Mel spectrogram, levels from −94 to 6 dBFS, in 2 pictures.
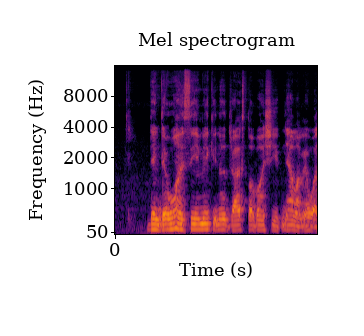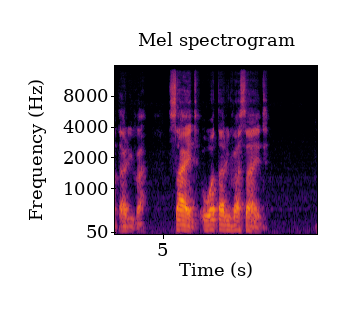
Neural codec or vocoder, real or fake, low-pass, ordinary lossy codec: vocoder, 44.1 kHz, 128 mel bands, Pupu-Vocoder; fake; 14.4 kHz; none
